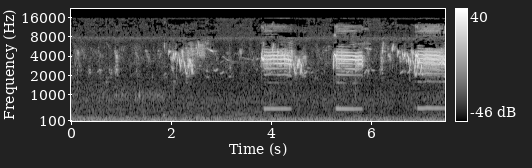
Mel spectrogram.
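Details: Bronze-winged jacana, known locally as jolpipi, producing a series of loud buzzy, nasal calls spaced about one and a half seconds apart, mixed with softer twisting chirps.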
